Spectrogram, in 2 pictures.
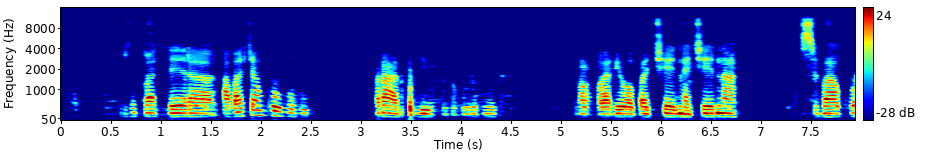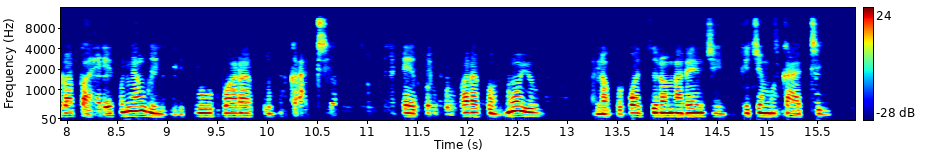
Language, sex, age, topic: Ndau, male, 18-24, health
